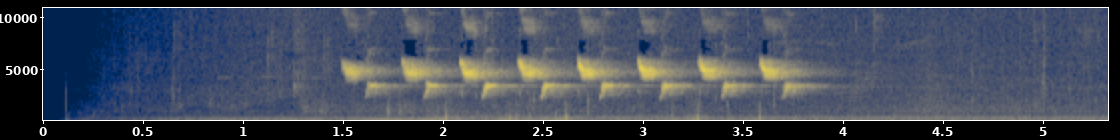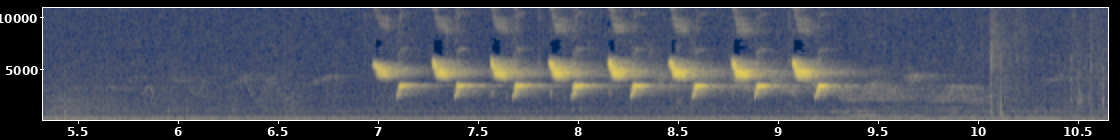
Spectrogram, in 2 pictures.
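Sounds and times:
great tit Parus major singing: 1.5s - 4.0s, 5.8s - 10.6s.

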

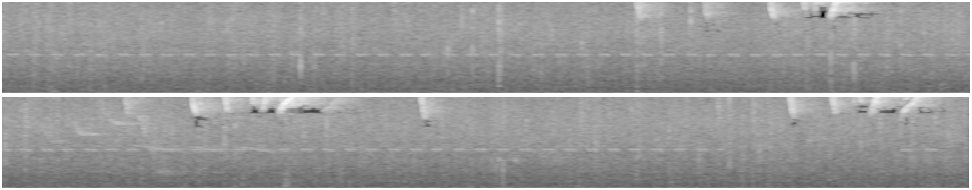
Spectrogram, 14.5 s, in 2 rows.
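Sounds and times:
steady background hiss: 0.0s - 14.5s
bird chirping: 4.8s - 6.6s, 7.7s - 10.6s, 13.2s - 14.4s.

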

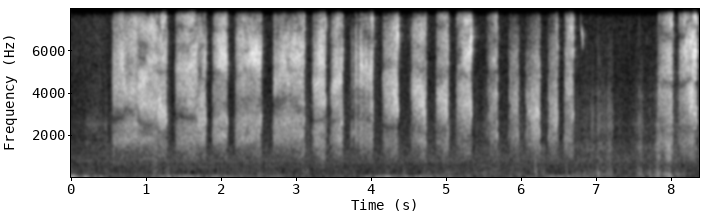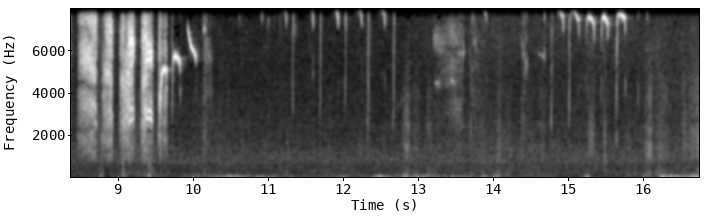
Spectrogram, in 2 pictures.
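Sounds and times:
Eurasian blue tit churring: 0.6s - 6.8s, 7.8s - 16.1s.

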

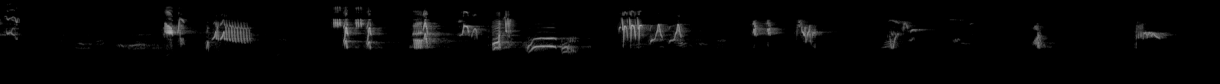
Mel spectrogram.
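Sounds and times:
Eurasian blackbird twittering: 0.0s - 2.6s, 3.3s - 8.2s, 8.8s - 10.5s, 11.4s - 11.7s.

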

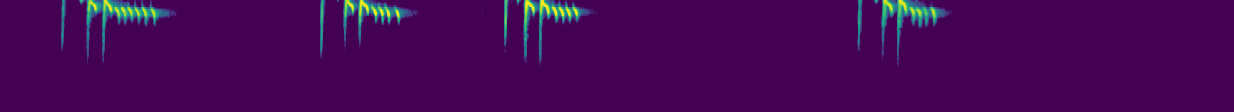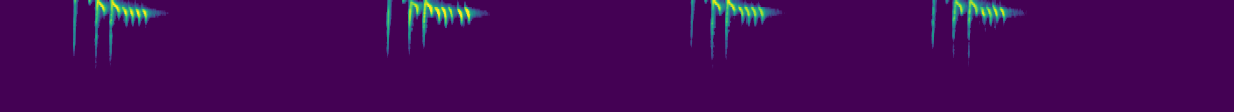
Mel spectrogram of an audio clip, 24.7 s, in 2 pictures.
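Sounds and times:
Eurasian blue tit singing: 0.6s - 1.7s, 3.2s - 4.0s, 5.1s - 5.8s, 8.6s - 9.5s, 13.1s - 13.9s, 16.2s - 17.1s, 19.3s - 20.0s, 21.7s - 22.4s.

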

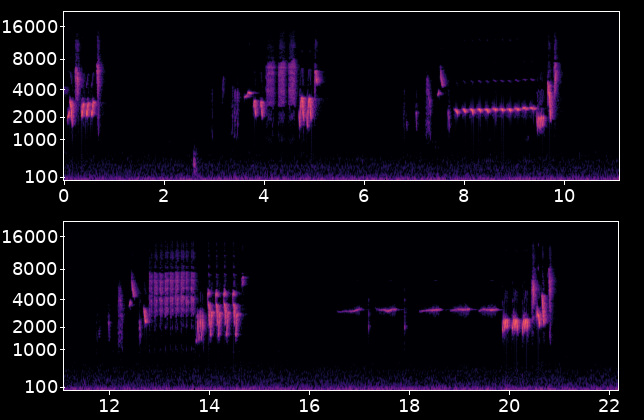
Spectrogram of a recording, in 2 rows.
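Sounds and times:
common nightingale singing: 0.0s - 1.0s, 2.9s - 5.6s, 6.8s - 10.0s, 11.8s - 15.0s, 16.4s - 21.1s.

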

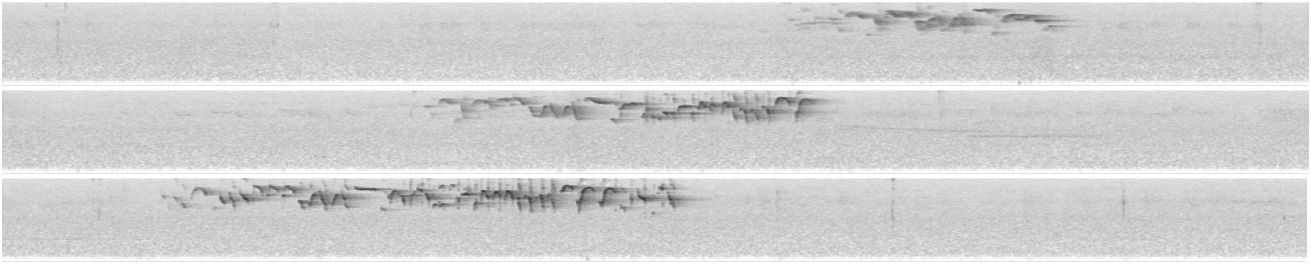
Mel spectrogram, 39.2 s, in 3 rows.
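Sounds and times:
quiet hiss: 0.0s - 39.1s
Eurasian wren song trills: 17.1s - 26.2s, 27.7s - 33.1s.

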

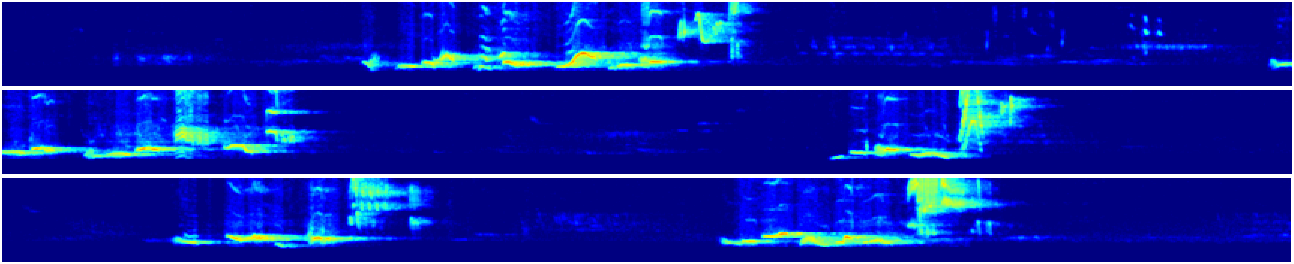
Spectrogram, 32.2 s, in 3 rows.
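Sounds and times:
common blackbird singing: 0.9s - 13.5s, 17.7s - 19.6s, 22.7s - 26.8s, 27.5s - 30.2s.

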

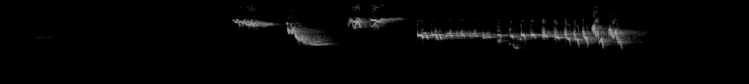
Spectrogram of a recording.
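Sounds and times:
European robin singing: 2.2s - 6.6s.

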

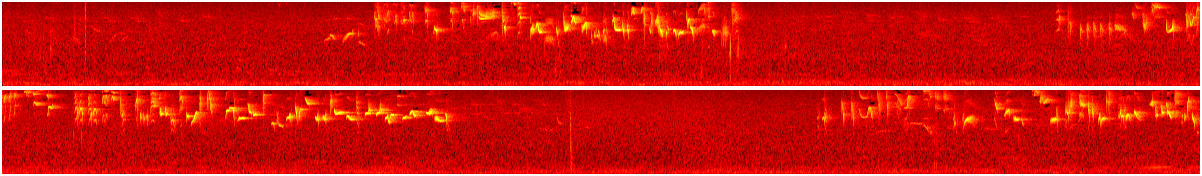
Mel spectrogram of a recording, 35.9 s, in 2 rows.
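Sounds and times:
Eurasian blackcap warbling song: 4.8s - 11.2s, 12.1s - 26.8s, 30.2s - 35.9s.

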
